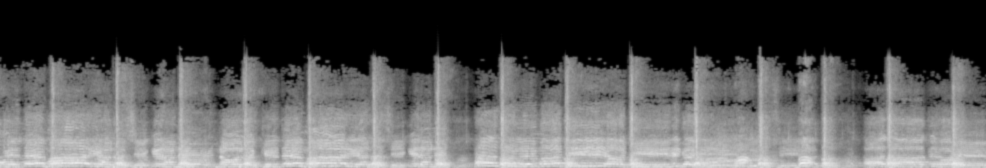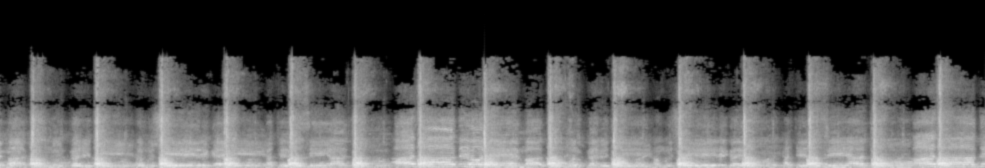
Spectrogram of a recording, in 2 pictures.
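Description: Men chanting a noha together in a mourning procession, with the steady beat of hands slapping bare chests (matam) roughly once a second.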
